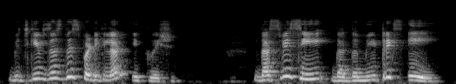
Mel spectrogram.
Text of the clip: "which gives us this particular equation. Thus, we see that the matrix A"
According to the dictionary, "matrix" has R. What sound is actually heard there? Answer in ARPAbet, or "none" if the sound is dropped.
R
